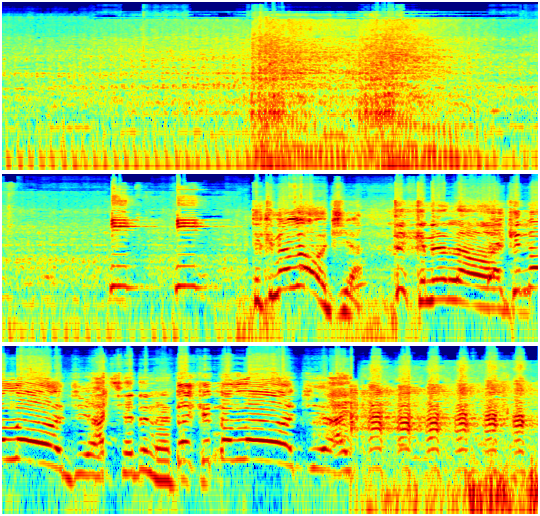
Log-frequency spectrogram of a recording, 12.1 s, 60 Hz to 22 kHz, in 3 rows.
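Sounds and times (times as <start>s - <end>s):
small engine revving: 1.0s - 3.8s.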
